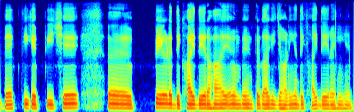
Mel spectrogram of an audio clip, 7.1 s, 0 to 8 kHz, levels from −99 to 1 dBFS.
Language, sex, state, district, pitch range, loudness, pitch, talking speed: Hindi, male, Uttar Pradesh, Lalitpur, 105-110 Hz, -18 LUFS, 105 Hz, 150 wpm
